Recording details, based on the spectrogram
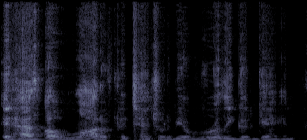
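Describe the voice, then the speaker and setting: A man's voice: deep voice, lively intonation, fairly quick, fairly bright tone, breathy edge. A man giving casual let's play commentary, rambling and repeating himself as he talks to his viewers. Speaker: video game streamer.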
